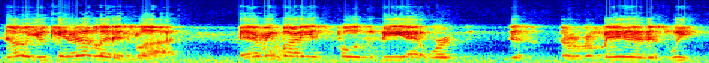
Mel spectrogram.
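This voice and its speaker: A man's voice: high voice, a little fast. A man answering a store phone, heard through a speakerphone, talking in a casual, blunt, firm way and repeating himself. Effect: telephone. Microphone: heard through a phone's loudspeaker. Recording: echoey, noisy speakerphone call.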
